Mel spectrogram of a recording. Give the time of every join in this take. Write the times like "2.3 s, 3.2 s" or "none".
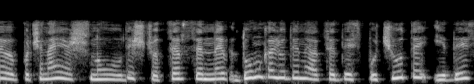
1.3 s, 2.3 s

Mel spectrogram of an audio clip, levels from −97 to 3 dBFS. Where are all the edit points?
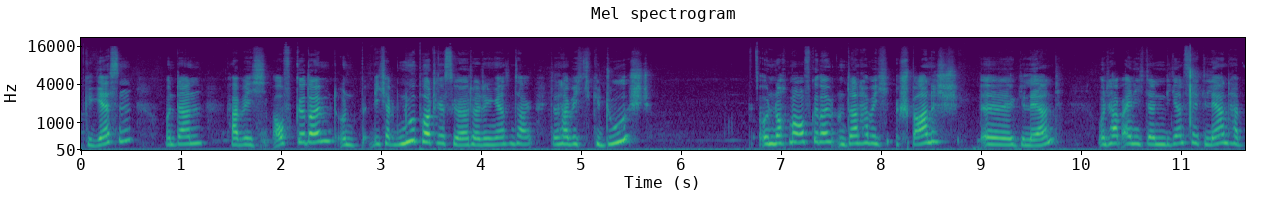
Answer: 6.8 s

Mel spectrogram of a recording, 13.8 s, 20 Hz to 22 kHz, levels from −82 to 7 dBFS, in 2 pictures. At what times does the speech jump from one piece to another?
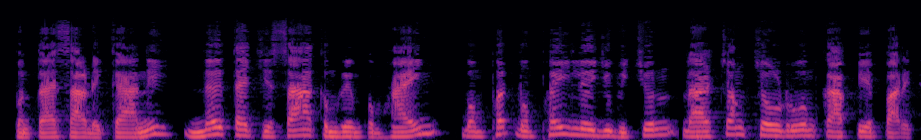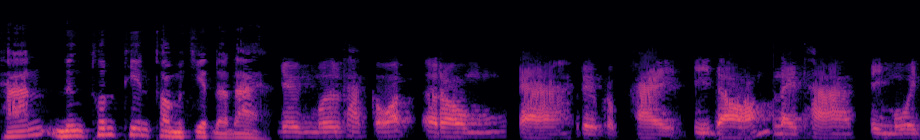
9.0 s

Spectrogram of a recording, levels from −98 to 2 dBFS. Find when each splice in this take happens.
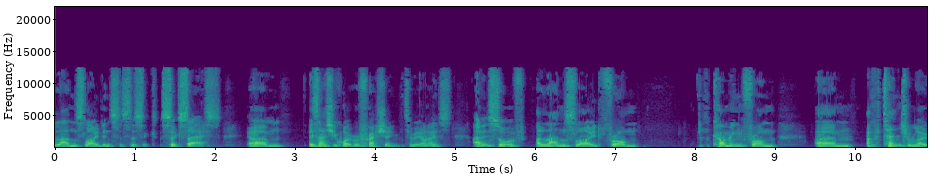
none

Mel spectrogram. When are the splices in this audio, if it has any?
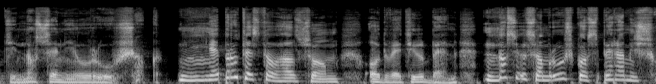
1.7 s

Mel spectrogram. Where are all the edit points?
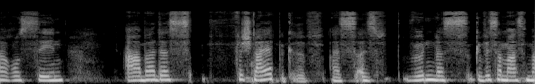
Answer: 2.8 s, 3.9 s

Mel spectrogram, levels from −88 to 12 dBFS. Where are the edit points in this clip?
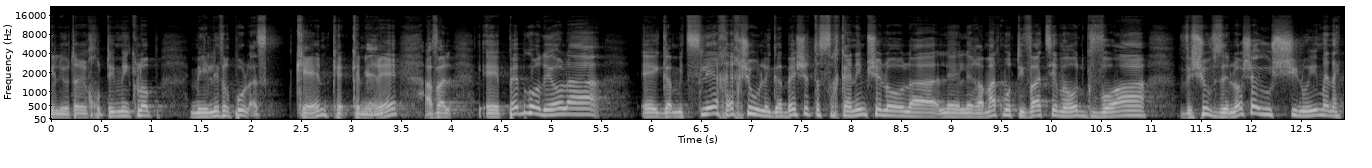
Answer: none

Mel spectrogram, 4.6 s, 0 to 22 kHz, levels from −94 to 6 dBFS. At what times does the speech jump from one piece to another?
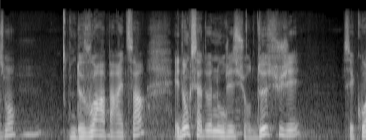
2.8 s

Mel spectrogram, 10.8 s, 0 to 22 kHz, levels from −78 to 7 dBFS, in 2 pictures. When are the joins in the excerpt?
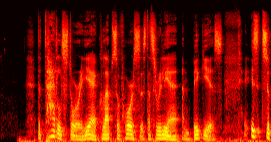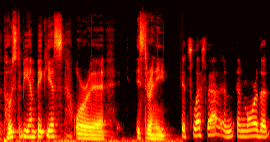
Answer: none

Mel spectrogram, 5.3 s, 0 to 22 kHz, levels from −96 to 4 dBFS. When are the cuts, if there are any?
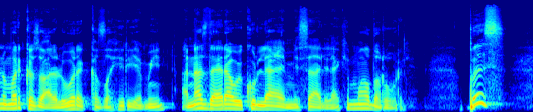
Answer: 1.8 s

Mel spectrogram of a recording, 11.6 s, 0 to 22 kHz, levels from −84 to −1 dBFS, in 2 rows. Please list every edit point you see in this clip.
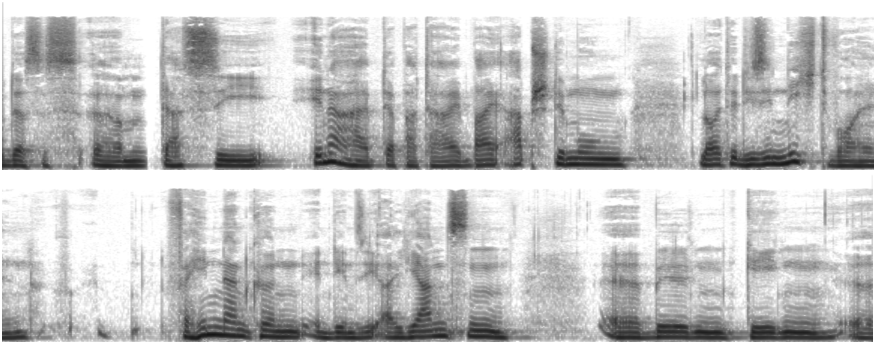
none

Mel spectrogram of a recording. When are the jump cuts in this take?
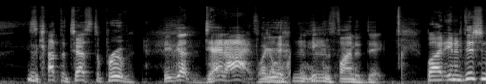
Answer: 2.9 s, 3.3 s

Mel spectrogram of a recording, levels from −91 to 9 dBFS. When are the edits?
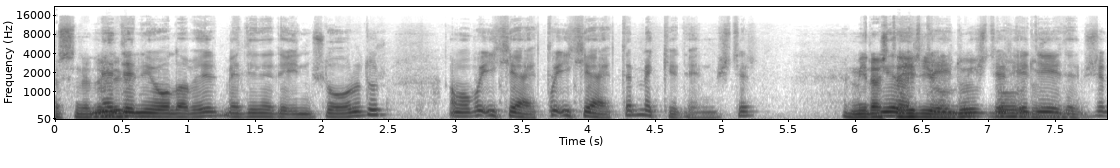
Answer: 2.0 s, 3.7 s

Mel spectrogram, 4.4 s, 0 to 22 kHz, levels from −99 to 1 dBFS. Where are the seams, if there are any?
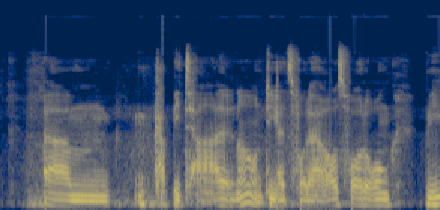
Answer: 2.8 s

